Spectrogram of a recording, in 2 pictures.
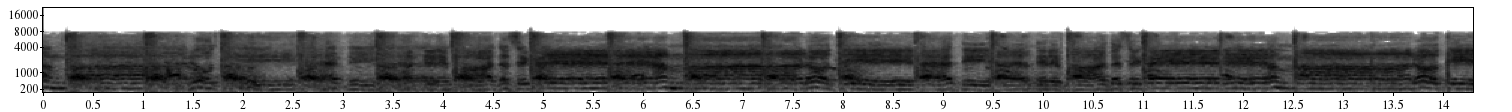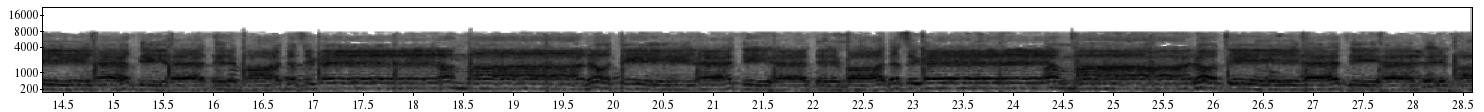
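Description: A crowd of men chanting a nauha lament in unison, with repeated phrases. The sharp slaps of hands on bare chests (matam) keep a steady beat.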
